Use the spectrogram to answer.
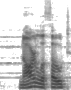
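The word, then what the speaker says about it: Nyarlathotep: Actually, it's supposed to be I think Narle Naro Narlethoteep. I think it's supposed to be like more of a Egyptian accent on the Hotep.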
